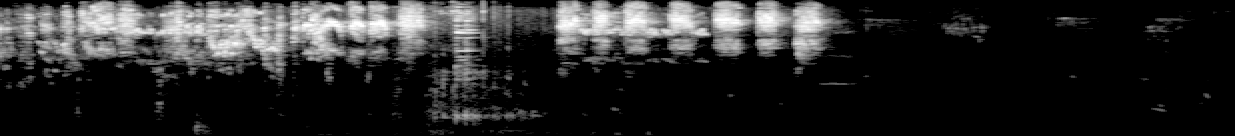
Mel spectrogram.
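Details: Several colourful budgies chattering together in a dense, fast warble of high chirps and twitters, loud for about four seconds, then fading to near silence with faint low rumbling.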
